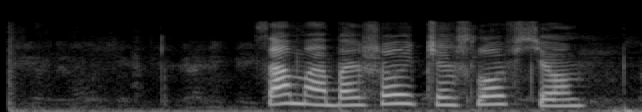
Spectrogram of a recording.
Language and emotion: Russian, neutral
